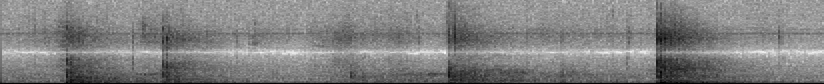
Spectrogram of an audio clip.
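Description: Shoes thudding and scuffing on a wooden stage floor as a person dances, a few separate, irregular knocks over steady room noise.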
